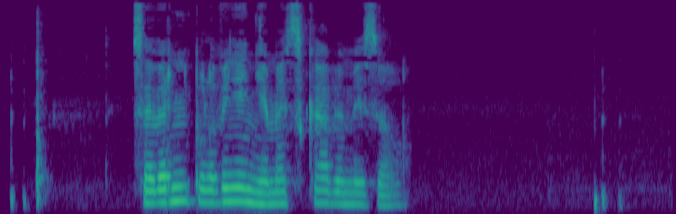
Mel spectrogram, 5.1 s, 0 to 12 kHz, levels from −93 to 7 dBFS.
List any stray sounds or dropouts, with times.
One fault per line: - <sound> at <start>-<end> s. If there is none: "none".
none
